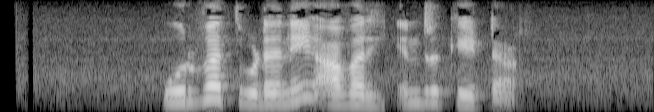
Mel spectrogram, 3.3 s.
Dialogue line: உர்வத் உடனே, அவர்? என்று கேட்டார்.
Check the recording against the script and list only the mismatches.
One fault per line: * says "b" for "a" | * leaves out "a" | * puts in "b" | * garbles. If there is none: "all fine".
all fine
